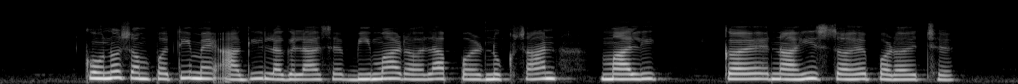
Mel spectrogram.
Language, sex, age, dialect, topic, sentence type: Maithili, female, 18-24, Bajjika, banking, statement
